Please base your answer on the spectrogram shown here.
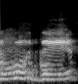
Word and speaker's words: accorder: Il est parfois difficile d'accorder les rêves Акорде, це правильно, тому що ЕР в нас читається як Е.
